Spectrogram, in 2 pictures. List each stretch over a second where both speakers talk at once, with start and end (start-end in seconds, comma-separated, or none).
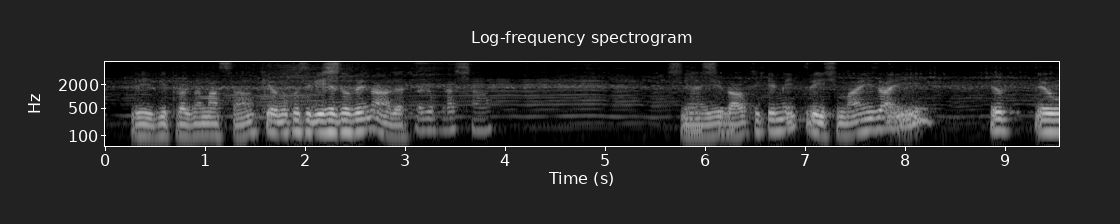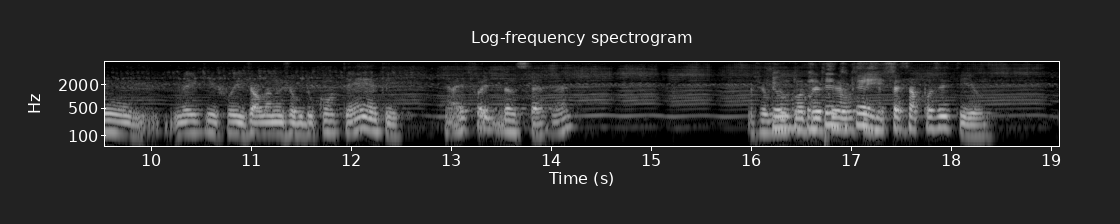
16.2-17.5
